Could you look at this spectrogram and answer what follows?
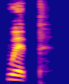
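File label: "whip", English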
